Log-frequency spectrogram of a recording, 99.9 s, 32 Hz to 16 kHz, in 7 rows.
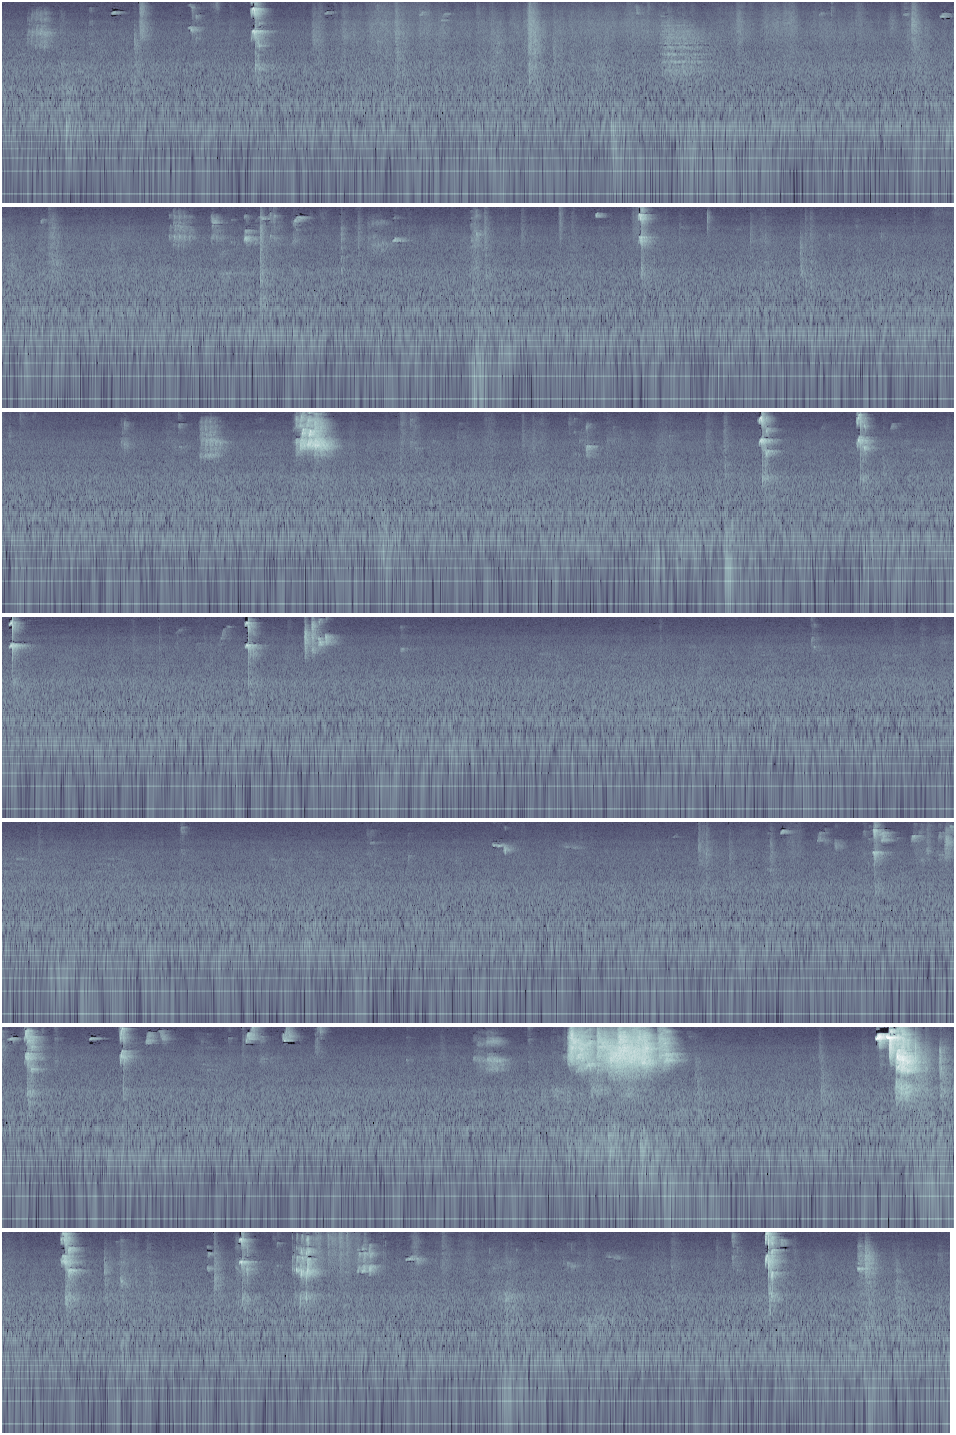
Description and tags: A small group of Common Squirrel Monkeys calling to each other and moving around in an indoor exhibit. Recorded with a Zoom H2.
squirrel-monkey, monkey, movement, cardinal, primates, chirp, field-recording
